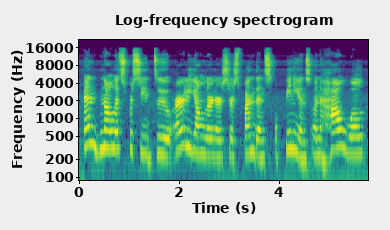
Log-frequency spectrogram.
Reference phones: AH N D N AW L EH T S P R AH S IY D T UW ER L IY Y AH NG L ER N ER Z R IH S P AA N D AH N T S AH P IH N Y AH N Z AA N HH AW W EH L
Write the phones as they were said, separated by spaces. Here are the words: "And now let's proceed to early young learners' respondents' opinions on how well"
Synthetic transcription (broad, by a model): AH N D N AW L EH T S P R AH S IY D T UW ER L IY Y AH NG L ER N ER S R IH S P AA N D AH N T S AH P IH N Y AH N S AA N HH AW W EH L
